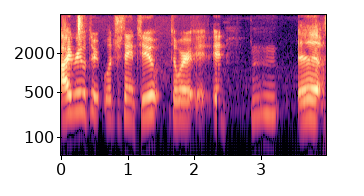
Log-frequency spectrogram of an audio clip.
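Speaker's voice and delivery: stuttering, stammering, tripping over words. In a group discussion about relationships, agreeing with another speaker, stuttering. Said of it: "sorry, I'm stuttering".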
